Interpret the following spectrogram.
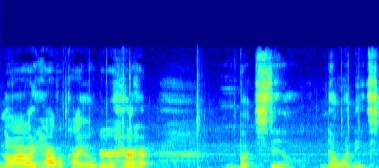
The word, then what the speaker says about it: Kyogre: Kyogre, yep.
